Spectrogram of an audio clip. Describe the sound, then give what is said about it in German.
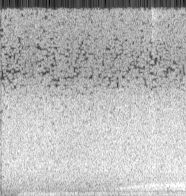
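An original, old-fashioned mechanical rain machine in a theatre hall in Peine, Germany, makes a steady, dense rushing patter like heavy rain, not played through loudspeakers, with a low rumbling undertone throughout; continuous and fairly loud, with no voices. “das sind Blitzeinschlag, Donner, Regen und Windmaschinen, die teilweise zwar mit einem Schalter betätigt werden können, aber ganz oldschool funktionieren”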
